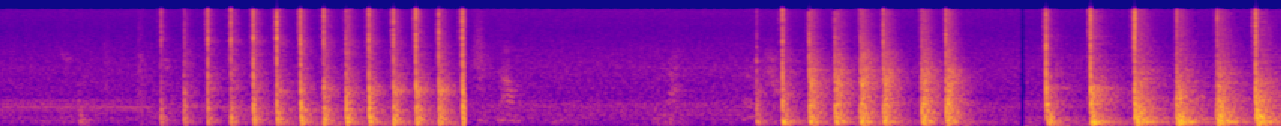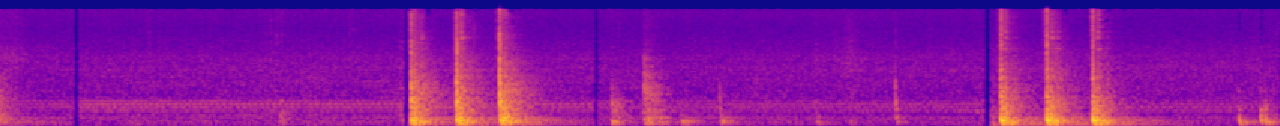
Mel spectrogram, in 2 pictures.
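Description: Rapid knocking on wood, about eight blows a second, in several bursts with short pauses between, as wavy pine slats are driven down into a grooved base rail.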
